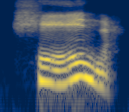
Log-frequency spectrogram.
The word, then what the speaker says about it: Gehenna: Se escribe G-E-H-E-N-A, Gehenna.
